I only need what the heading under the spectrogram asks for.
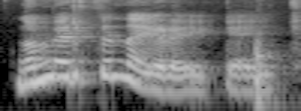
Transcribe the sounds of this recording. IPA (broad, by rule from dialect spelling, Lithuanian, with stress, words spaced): nʊ mʲɪrʲtʲɪˈnɐɪ ˈrɐɪkʲɛ ˈɛɪtʲ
